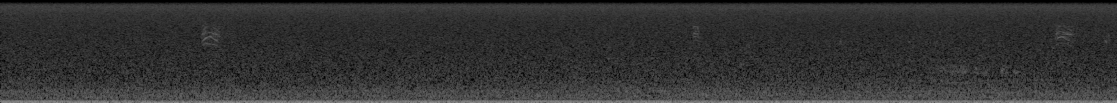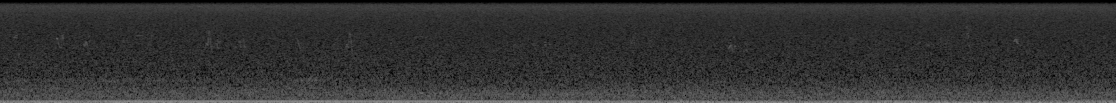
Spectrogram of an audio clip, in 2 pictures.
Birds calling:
House Finch (Haemorhous mexicanus), Hawaii Amakihi (Chlorodrepanis virens)

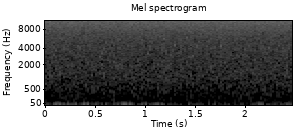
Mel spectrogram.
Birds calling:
American Pipit (Anthus rubescens)

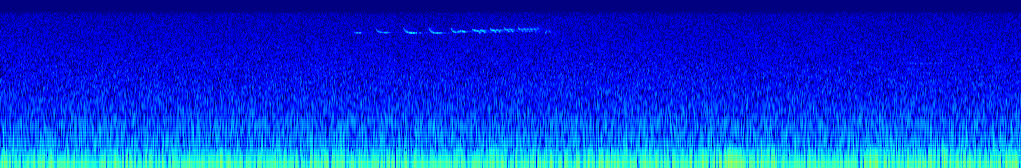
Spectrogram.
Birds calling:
Red-breasted Nuthatch (Sitta canadensis), Yellow-rumped Warbler (Setophaga coronata)

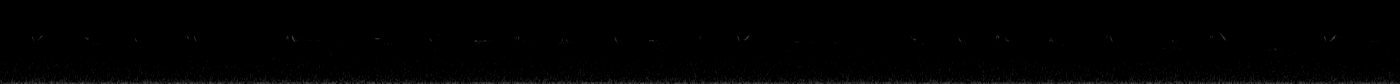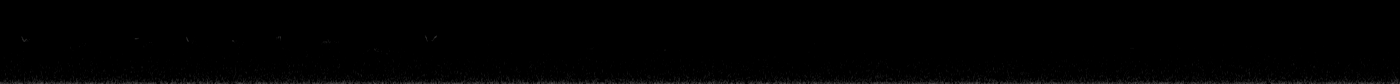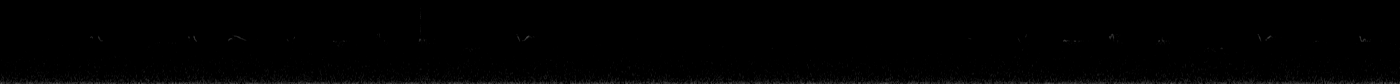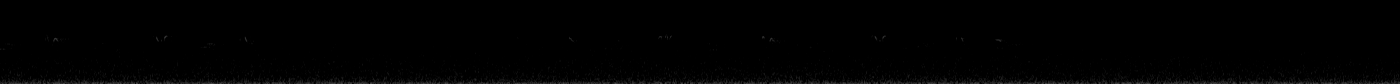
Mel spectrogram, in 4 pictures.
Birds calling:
Black-headed Grosbeak (Pheucticus melanocephalus)

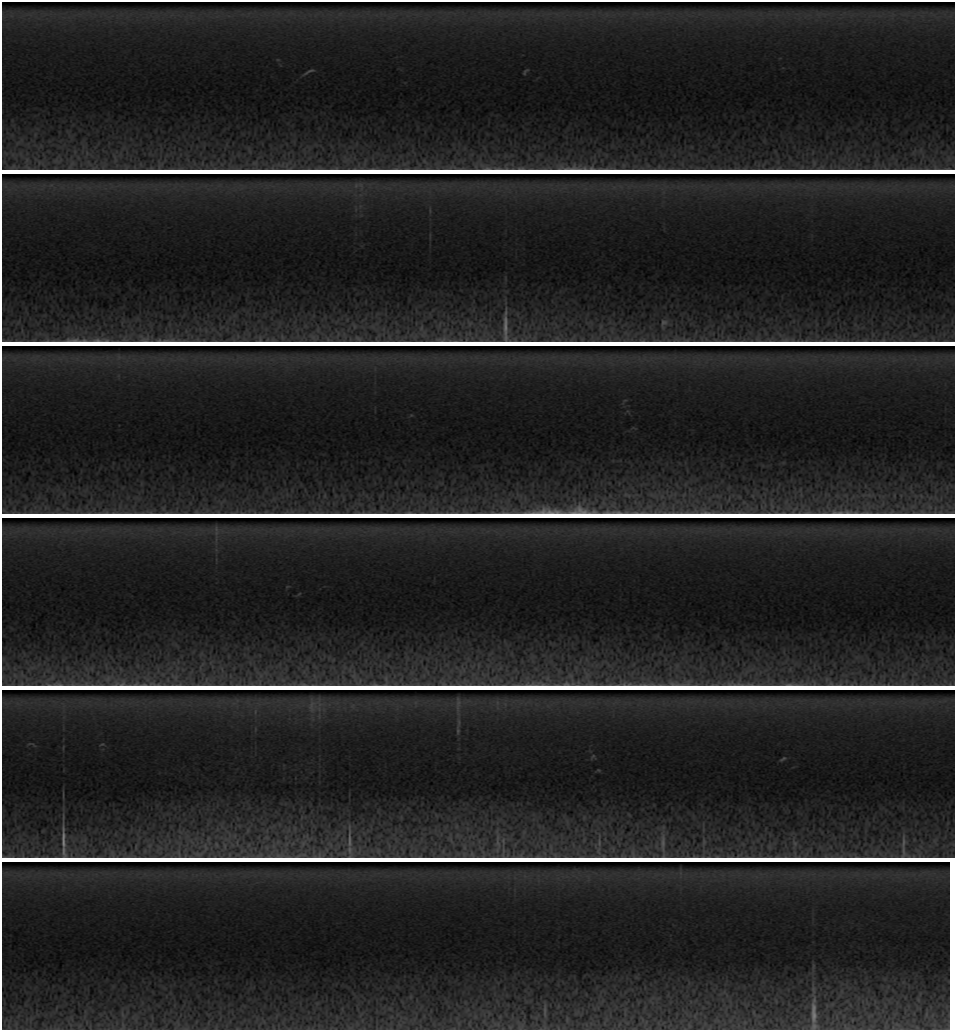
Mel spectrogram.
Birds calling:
Hawaii Amakihi (Chlorodrepanis virens), House Finch (Haemorhous mexicanus)

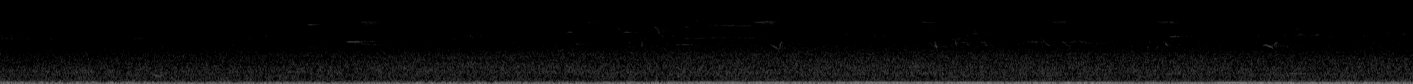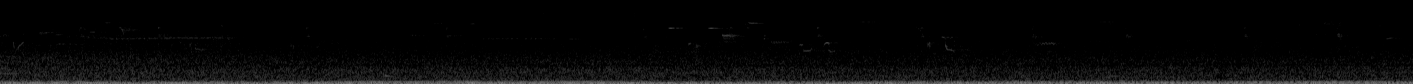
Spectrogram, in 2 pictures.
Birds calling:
unidentified bird, Song Sparrow (Melospiza melodia), Gray Catbird (Dumetella carolinensis)

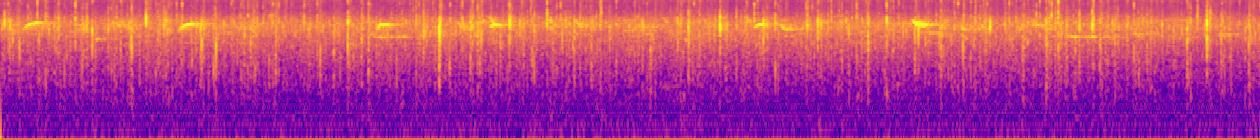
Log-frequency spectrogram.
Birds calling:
Iiwi (Drepanis coccinea)

